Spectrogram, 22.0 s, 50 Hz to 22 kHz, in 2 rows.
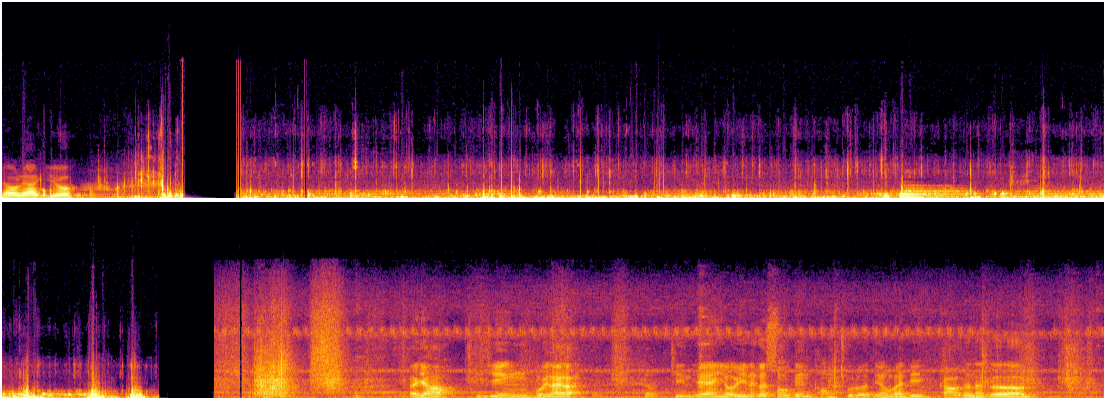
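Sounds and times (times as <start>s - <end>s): muffled water sloshing: 2.4s - 12.6s
louder thumps: 8.8s - 12.6s.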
